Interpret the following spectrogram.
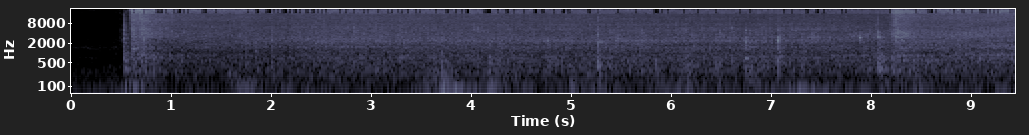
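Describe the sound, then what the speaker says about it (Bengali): Fish sizzle and spit in hot mustard oil in a wok. The frying starts abruptly and then holds as a steady, close hiss with small crackles, with no talking. "এবারে মাছগুলো ভেজে নেব।"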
